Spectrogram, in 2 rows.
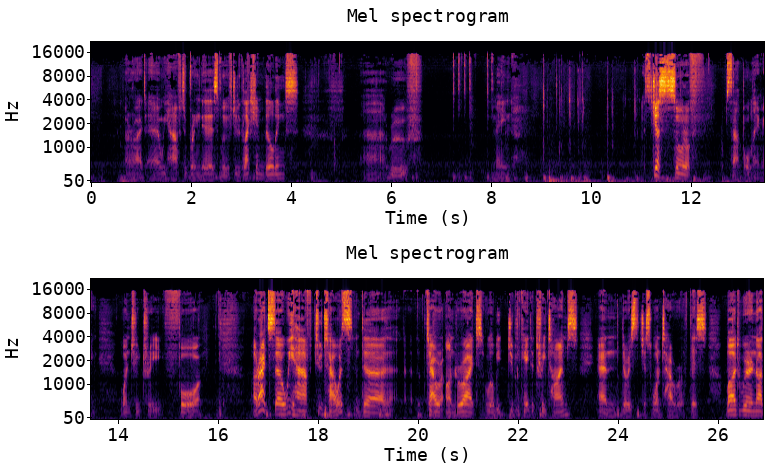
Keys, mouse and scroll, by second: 3.1-6.4 right drag, 6.4 click, 7.3-12.0 drag, 15.3-15.9 scroll down 2, 15.9-17.1 middle drag, 17.1-18.2 scroll up 3, 18.2-18.6 scroll down 2, 18.6 middle click, 19.2-20.4 scroll up 1, 20.4 KP_1, 21.9-26.3 shift+middle drag, 26.3-26.9 scroll up 3.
